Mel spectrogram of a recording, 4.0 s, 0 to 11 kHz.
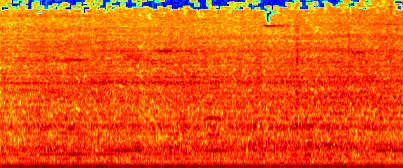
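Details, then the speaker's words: Tigercat LX830D track cutter running on wet ground after rain: heavy, steady low diesel rumble with even track clatter and no squeal; tracks had squeaked badly when ground was dry. "as soon as we get this rain kind of Westar ground you don't hear the track squeaking anymore"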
